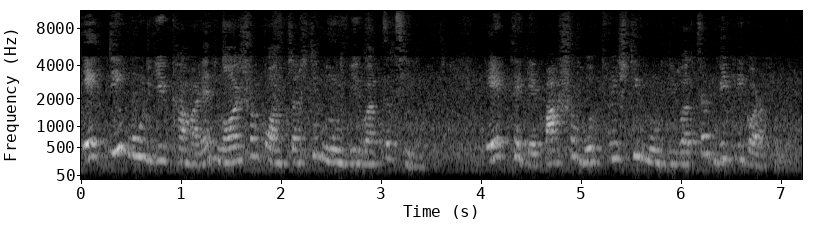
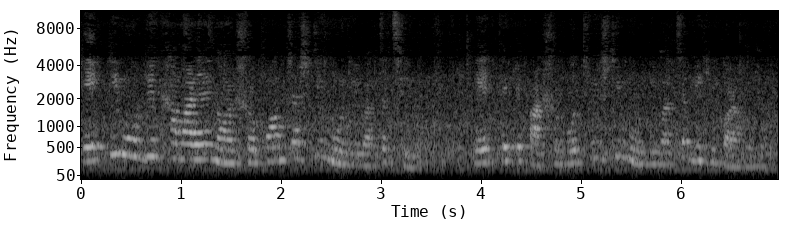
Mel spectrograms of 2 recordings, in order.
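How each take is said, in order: Both takes have the same delivery.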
